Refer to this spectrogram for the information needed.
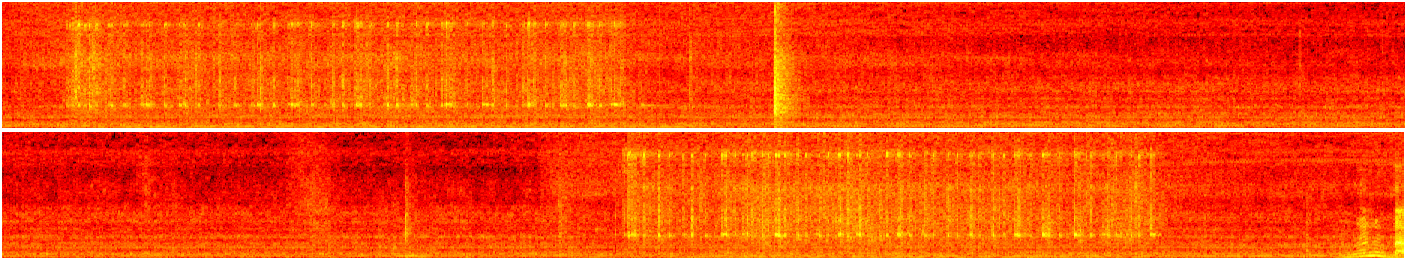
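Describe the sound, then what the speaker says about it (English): A sewing machine stitches brocade fabric in a steady mechanical whir with rhythmic needle ticking, quiet and close, pausing briefly and then resuming, with a few small clicks in between. "Now be careful when sewing, okay, because of the pressure of the machine."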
